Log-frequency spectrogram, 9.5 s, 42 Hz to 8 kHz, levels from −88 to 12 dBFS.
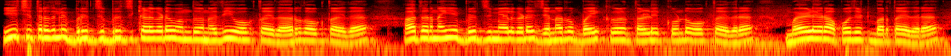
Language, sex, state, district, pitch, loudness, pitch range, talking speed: Kannada, male, Karnataka, Koppal, 200 Hz, -14 LUFS, 180-220 Hz, 150 wpm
